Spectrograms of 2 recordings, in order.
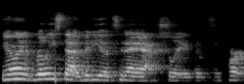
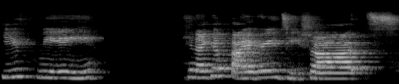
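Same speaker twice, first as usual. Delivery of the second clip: put-on pitched-up young adult voice, slow; 7 semitones higher than usual. Retelling a bartending joke, imitating a twenty-one-year-old ordering drinks. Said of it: "I went into the impression of the twenty-one-year-old".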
